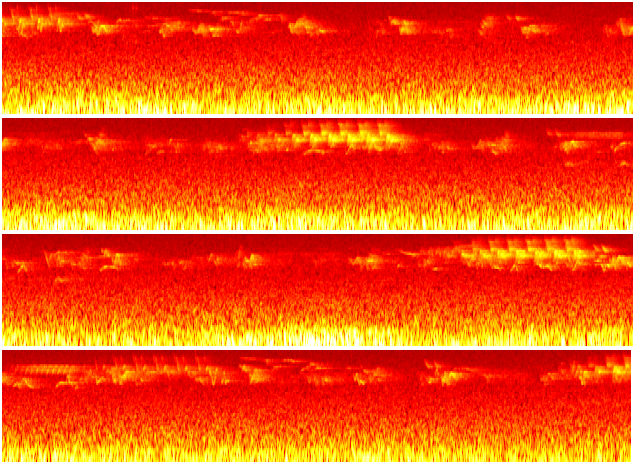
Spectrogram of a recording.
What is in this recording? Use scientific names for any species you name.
Seiurus aurocapilla, Vireo olivaceus, Contopus virens, Certhia americana, Pheucticus ludovicianus, Corvus brachyrhynchos, Setophaga pinus, Setophaga caerulescens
